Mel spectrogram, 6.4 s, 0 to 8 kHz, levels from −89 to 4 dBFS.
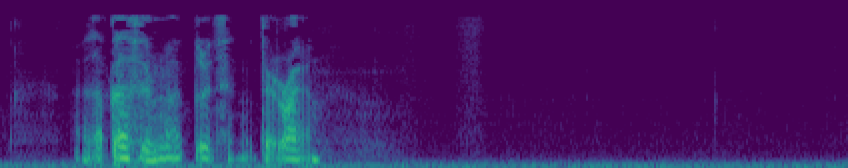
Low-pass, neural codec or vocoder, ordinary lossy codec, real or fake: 7.2 kHz; autoencoder, 22.05 kHz, a latent of 192 numbers a frame, VITS, trained on many speakers; MP3, 24 kbps; fake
